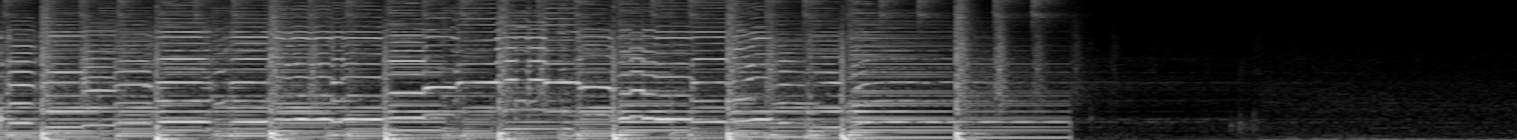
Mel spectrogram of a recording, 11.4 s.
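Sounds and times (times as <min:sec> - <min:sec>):
play-along music track at 70 bpm: 0:00.0 - 0:08.1.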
